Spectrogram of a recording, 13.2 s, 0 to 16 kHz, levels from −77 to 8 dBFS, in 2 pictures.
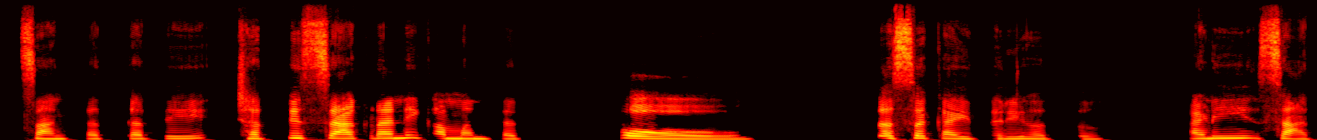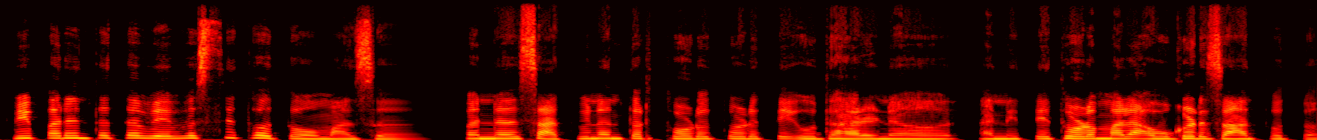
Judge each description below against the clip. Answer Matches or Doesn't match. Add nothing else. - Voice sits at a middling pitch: Doesn't match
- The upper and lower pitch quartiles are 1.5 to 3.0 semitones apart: Doesn't match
